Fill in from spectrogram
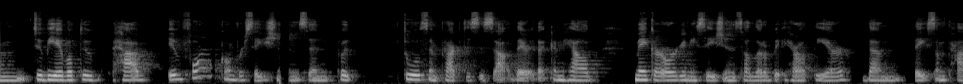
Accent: Venezuela; English is a second language; now in United States; audience is going to get an accent from me, and I'll try to slow down as I speak, but I'm Venezuelan. I was born and raised in South America, came to the United States 22 years ago.

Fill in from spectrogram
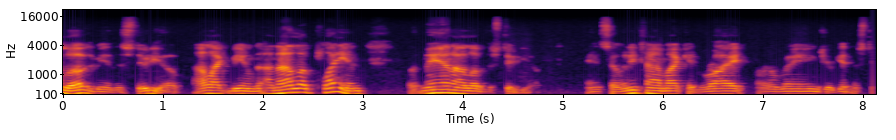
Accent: Texas, United States; Well, I grew up in Texas, and of course, Texas is its own nation. But yeah, I grew up there and, you know, grew up in the country and drove tractors, baled hay, and did all this stuff.

